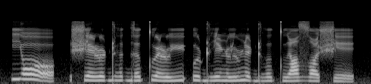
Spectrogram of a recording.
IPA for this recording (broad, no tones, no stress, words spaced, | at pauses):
jɔ | ʃeɭʏɖʱəɡə tʷɐɭy ʔuɖʱiɳy ɳɪɖʱʊtʷi zˤœʃɪ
